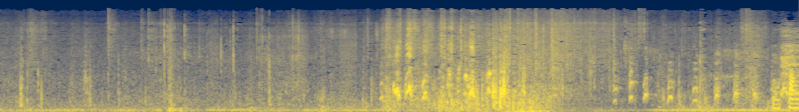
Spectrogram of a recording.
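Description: Footsteps crunch on dry straw and litter.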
